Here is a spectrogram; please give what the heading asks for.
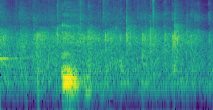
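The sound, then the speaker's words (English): Audience applause welcoming a speaker at a church service, a steady, fairly faint patter of many hands that lasts the whole few seconds. “So if you guys will, give a warm welcome to Brandon Kennedy this morning.”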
